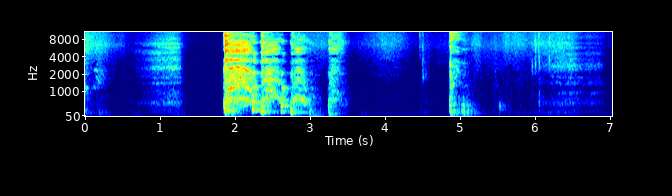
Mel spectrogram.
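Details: Summer morning productive catarrhal cough that has started recurring regularly in the mornings: a loud run of several coughs followed by a single cough.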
